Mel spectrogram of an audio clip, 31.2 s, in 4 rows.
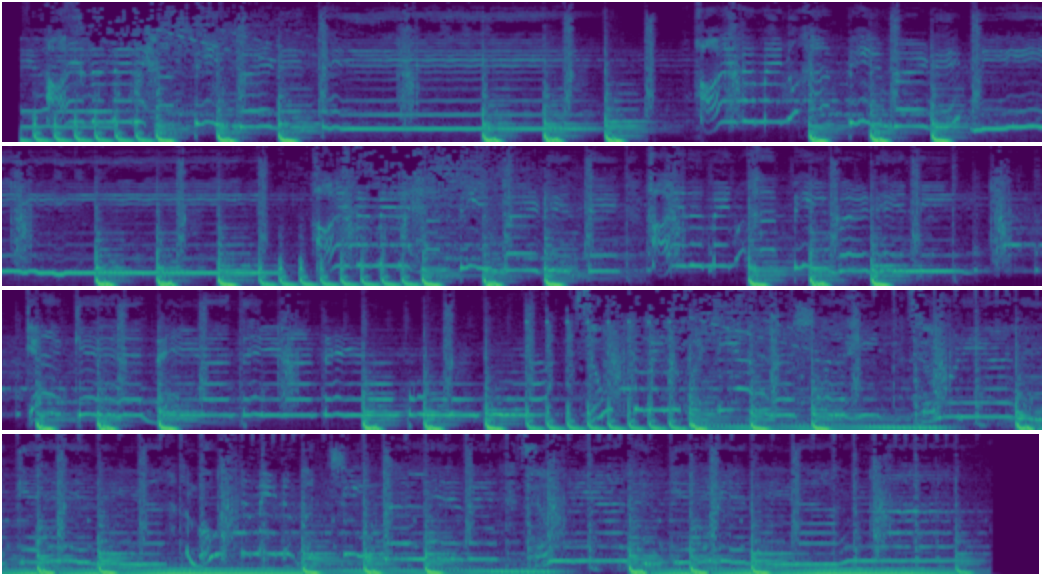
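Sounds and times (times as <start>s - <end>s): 
birthday song in Hindi: 0.2s - 30.8s.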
